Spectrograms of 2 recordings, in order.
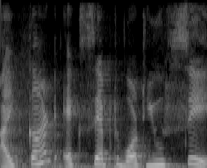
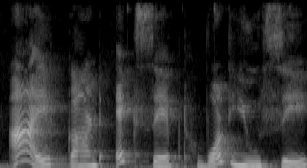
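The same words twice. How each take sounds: First: Said in the usual way. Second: Slow, word-by-word teaching take; measured, deliberate drill model; slow repeat. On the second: Shown as a demonstration. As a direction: space the words out for learners. Drill, slower repeat for learners.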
